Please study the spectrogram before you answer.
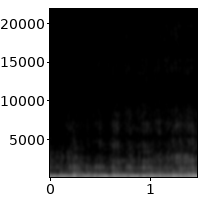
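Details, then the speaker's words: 2005 Ford Mustang GT 3V V8 idling smoothly with an even beat and no stumble after spark plug and coil work, first start in 3 days; O2 sensor and camshaft position sensor codes remain despite a new cam sensor. "Okay, guys, well, you heard it. Sounds a lot better."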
